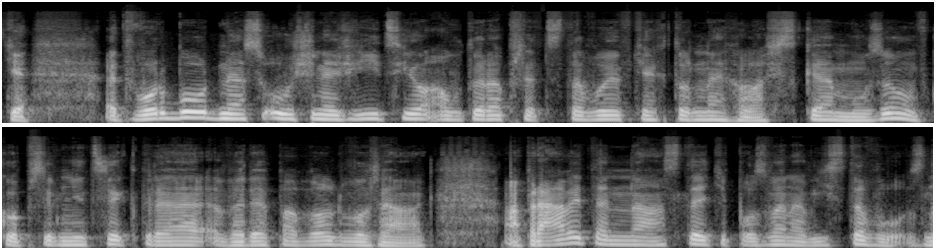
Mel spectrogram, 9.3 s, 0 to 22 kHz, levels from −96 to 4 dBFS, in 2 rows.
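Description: Speech, with brief stretches that turn rough. At 0.39–0.45 s, 1.33–1.55 s, 5.13–5.31 s (just after "muzeum v") and 6.75–7.13 s, the sound grows grainy and noisy but never drops out. This is a lost packet rebuilt from error correction. The following packets carried low-bitrate copies, and the decoder played those instead. Right after, at 5.33–5.37 s, comes a short concealed packet loss. About 20 ms never arrived. The decoder extended the preceding sound to fill it, leaving a brief smear before the real audio resumes.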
